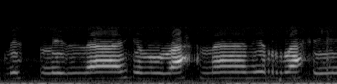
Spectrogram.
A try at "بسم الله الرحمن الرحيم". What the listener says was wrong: A stronger bat, because if the bat is not strong, it sounds like a meme. Bismillahi.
